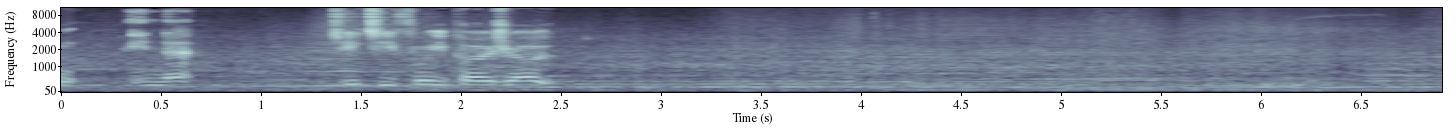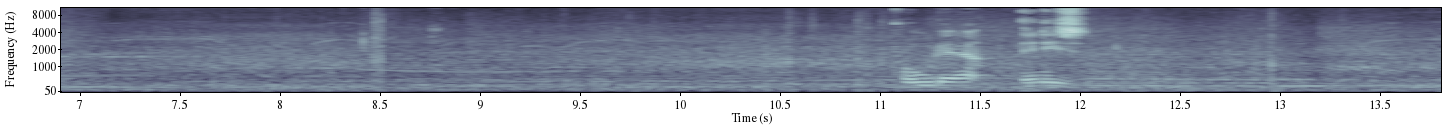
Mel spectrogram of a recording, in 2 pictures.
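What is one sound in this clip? Race car engines roar steadily as cars speed around a track.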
